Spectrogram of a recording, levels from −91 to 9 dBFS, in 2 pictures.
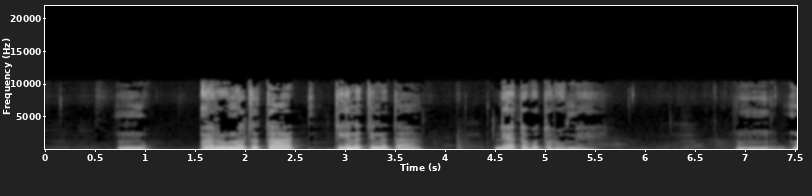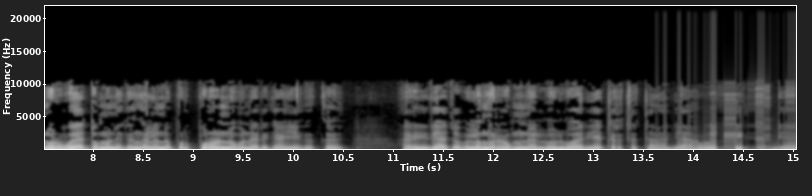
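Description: MP3 compression damage runs through the whole speech clip: the sound is watery and swirly. This is likely MP3 encoding at a low bitrate, around 40 kbps, where weak frequency lines drop in and out from frame to frame. Robotic sound from repeated short buffers follows from 13.64 to 15.04 s, right after "raumana lualua diatar tata". The speech turns into a rigid 50 Hz metallic buzz, which fits a 20 ms chunk being replayed to cover late audio. About half of the real sound is skipped while the buzz still roughly tracks the syllables.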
